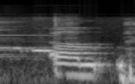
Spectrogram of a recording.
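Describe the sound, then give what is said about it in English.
A cuckoo clock in the background chimes with a few bright, ringing tones, a higher note dropping to a lower one, fairly loud and lasting about a second. “there's a cuckoo clock in the background.”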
